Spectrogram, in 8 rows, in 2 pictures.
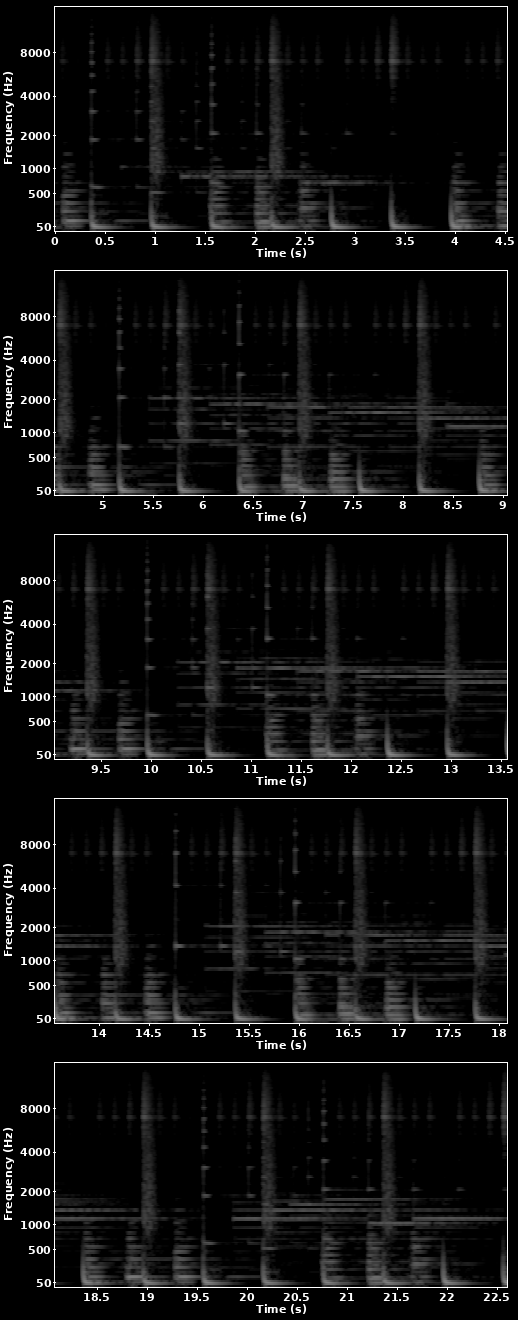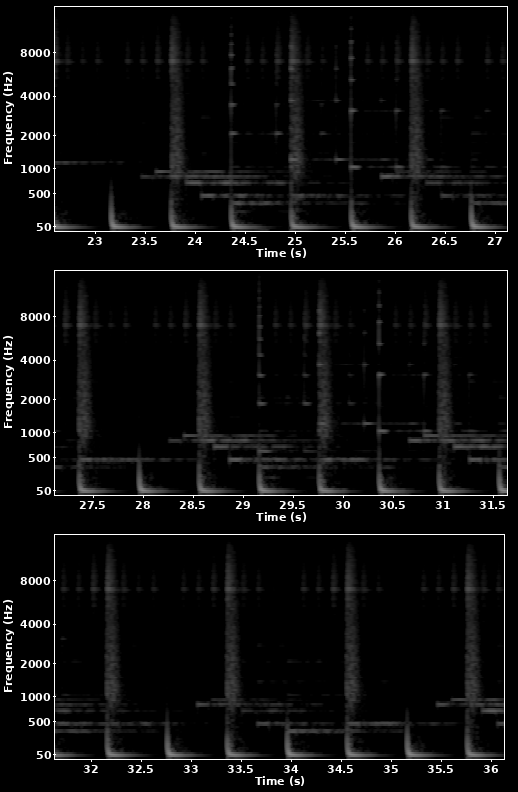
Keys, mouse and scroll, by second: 1.3-2.3 typing, 2.6 Return, 18.5-18.8 typing, 22.3 typing, 32.6-33.0 typing.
